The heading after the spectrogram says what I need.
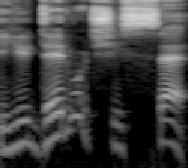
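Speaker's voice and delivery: voice cracking. Reading fan fiction aloud, voice cracking. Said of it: "that was a voice crack".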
